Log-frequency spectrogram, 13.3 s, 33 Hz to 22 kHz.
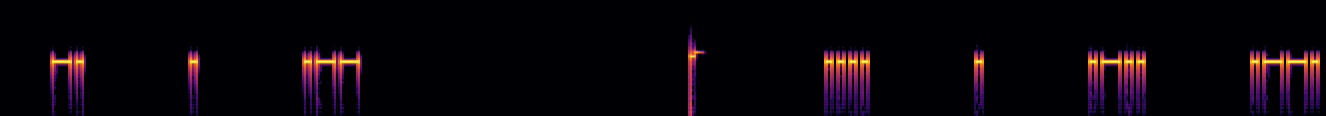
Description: Morse code, heard as a keyed tone, about 20 wpm, spaced as for 7 wpm, 700 Hz. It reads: NEW HELP
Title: 6x Character Spacing - Top 500 Words - 20wpm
